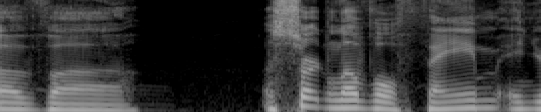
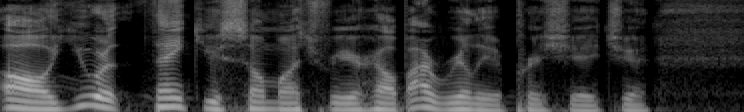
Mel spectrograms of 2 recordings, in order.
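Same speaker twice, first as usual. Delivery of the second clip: imitated really friendly tone; 4 dB quieter than usual. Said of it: "like, really friendly".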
